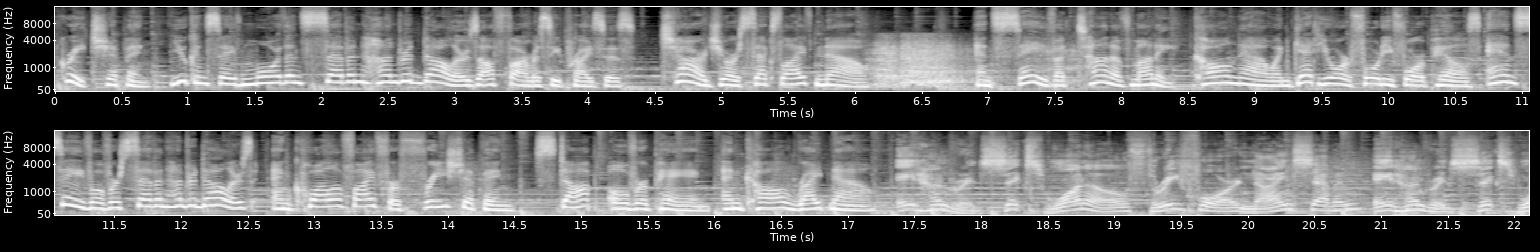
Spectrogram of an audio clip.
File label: Female Tiger, radio; BLUE PILL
